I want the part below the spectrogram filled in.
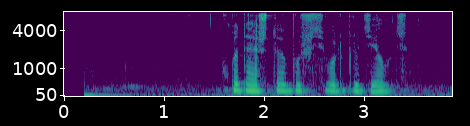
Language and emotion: Russian, neutral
